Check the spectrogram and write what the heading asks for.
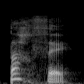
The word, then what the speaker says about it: parfait: Don't insist on the final Parfait. Final T not pronounced. Parfait. Parfait.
